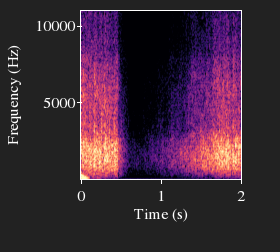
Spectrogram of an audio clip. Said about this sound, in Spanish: Un aplauso para Claudia Sheinbaum.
